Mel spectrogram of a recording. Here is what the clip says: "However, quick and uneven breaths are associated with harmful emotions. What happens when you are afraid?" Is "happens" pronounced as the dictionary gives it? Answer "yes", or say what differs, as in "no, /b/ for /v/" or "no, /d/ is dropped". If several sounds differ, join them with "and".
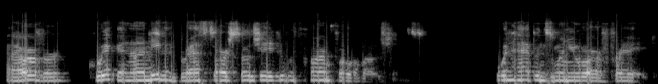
yes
